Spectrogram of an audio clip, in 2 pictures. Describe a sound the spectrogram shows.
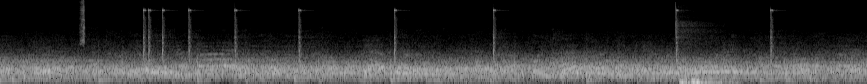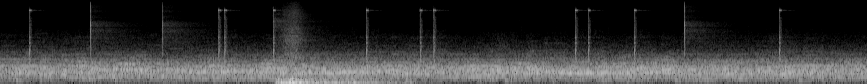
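Game menu clicks tick sharply as selections change.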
